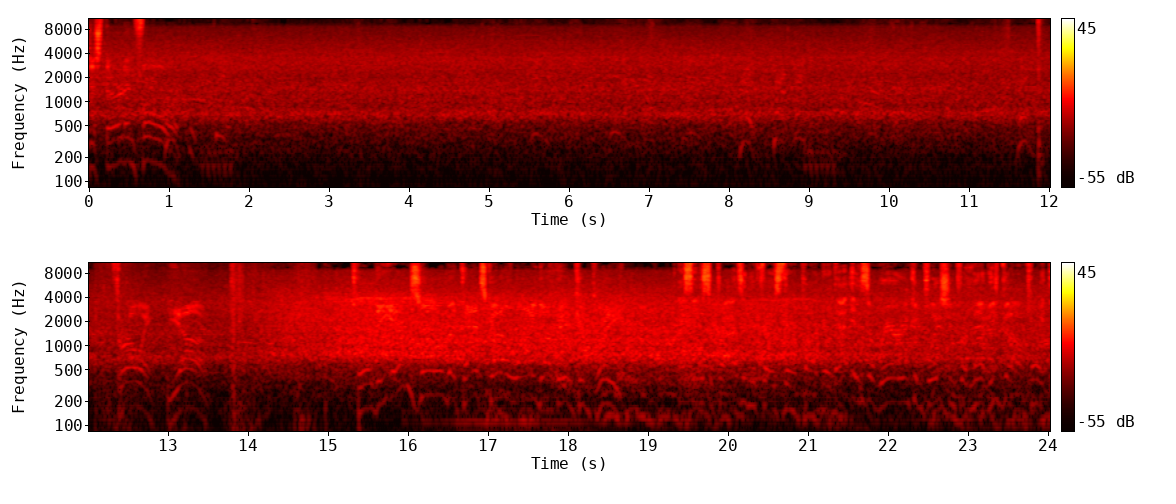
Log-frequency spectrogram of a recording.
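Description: A large stadium crowd murmurs steadily, then swells into a loud roar.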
